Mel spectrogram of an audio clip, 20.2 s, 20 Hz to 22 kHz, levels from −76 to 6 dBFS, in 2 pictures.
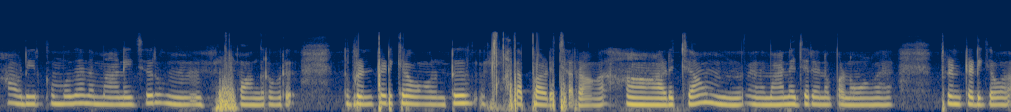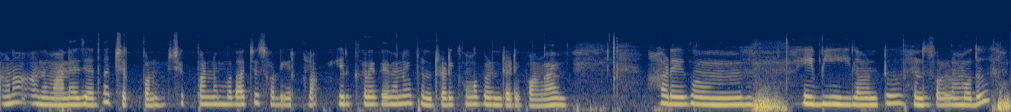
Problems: background sounds at intervals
